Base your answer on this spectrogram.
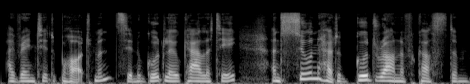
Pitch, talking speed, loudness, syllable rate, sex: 160 Hz, 190 wpm, -20 LUFS, 5.2 syllables/s, female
